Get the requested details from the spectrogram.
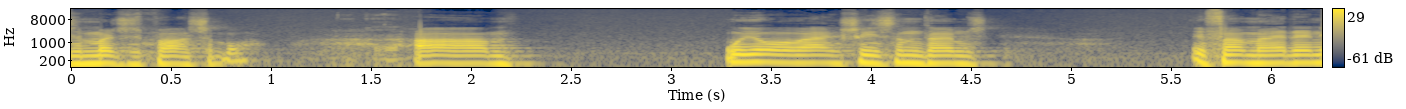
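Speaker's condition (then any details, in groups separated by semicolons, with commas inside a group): Cerebral palsy; right side weakest, mobility affected, stiffness; past physical therapy, botox tried, uses dictation software; no speech therapy, some words hard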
